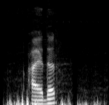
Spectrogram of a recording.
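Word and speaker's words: either: अब आइदर और आपको ध्यान रखना है, आइदर इसको लोग प्रोनाउंसिएशन के लिए ईदर भी पढ़ते हैं, ईदर और नीदर नॉर,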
